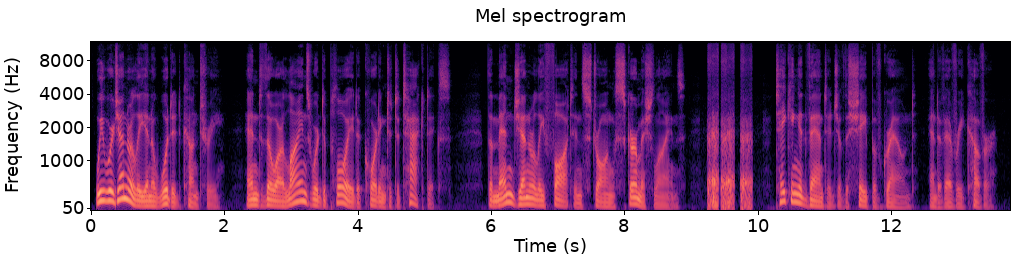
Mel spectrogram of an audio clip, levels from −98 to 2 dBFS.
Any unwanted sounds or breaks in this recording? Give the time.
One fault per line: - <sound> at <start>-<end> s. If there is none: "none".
- laugh at 9.2-9.9 s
